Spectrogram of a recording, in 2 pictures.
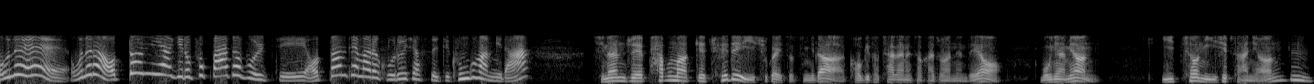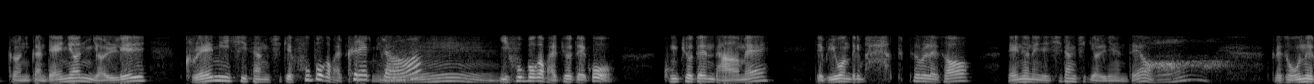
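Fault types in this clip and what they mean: G.726 ADPCM: the speech is coded as coarse sample-to-sample differences from an adaptive prediction, and here the quantisation error is plainly audible as a harsh, rasping hiss riding on every syllable, a roughness that fits the 24 kbit/s rate. The band runs from about 150 Hz to 3.6 kHz, with nothing above 3.8 kHz. Unlike a steady background hiss or simple band-limiting, this grit rises and falls with the speech level and vanishes in pauses.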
